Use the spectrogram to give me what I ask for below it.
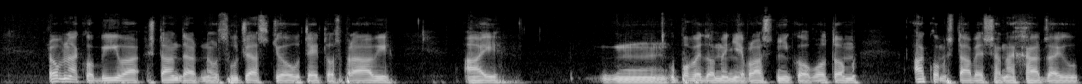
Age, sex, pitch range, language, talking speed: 60-79, male, 80-90 Hz, Slovak, 90 wpm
